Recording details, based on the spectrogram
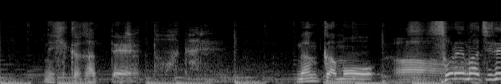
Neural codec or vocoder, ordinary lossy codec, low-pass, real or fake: none; none; none; real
